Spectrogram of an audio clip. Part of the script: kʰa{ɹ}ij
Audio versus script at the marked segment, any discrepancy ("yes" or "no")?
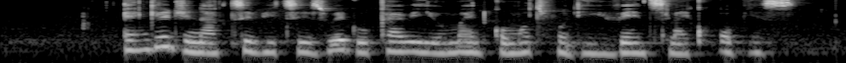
no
